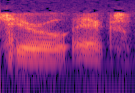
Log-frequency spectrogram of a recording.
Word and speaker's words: HeroX: Um, and I guess, Nidhi, when, when I first realized HeroX was the pronunciation, it made me think uh-huh.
